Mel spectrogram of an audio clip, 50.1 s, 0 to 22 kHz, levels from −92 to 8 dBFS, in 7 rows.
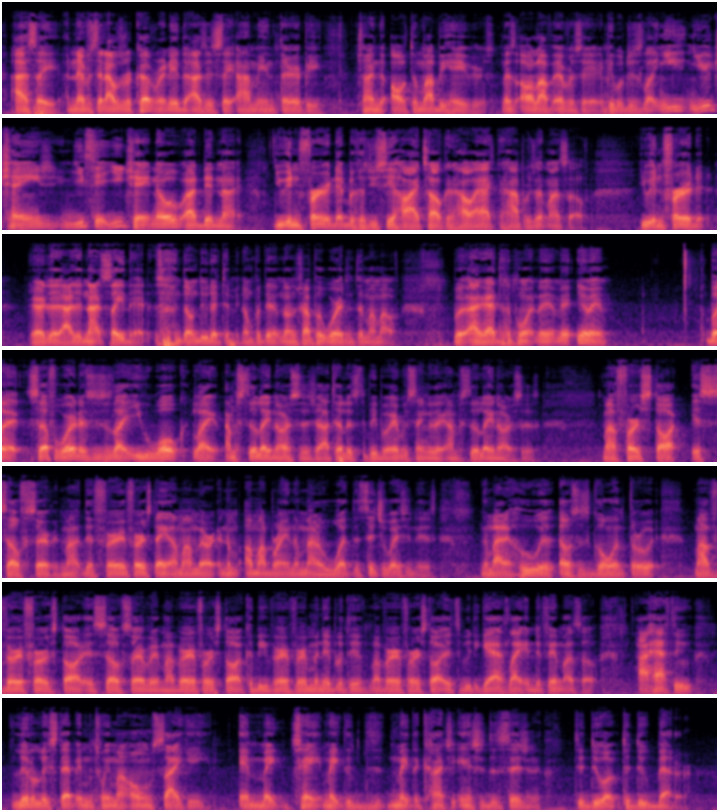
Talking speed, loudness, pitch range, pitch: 240 wpm, -22 LUFS, 75-95 Hz, 85 Hz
